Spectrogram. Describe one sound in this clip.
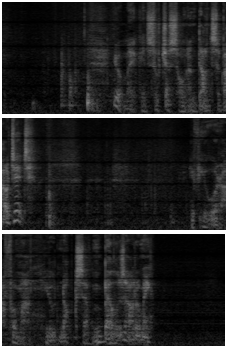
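An elderly man speaks tensely, close by.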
